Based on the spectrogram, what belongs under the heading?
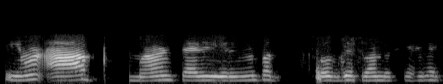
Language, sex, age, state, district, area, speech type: Kashmiri, male, 18-30, Jammu and Kashmir, Shopian, rural, conversation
